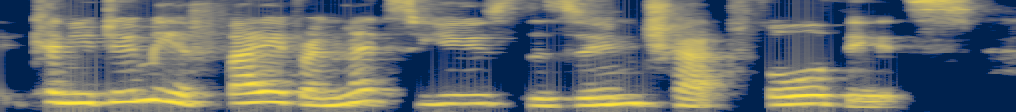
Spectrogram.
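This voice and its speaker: A woman with an Australian accent speaks at a fairly slow pace in a calm tone. Her intonation is lively. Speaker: workshop presenter. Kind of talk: online workshop talk. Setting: video call.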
